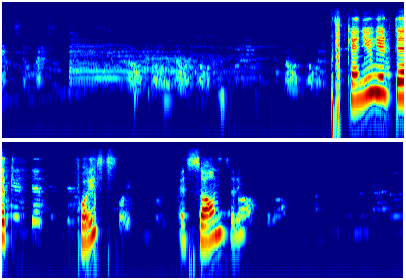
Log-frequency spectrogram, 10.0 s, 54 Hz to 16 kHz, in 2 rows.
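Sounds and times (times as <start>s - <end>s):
music with held notes: 0.8s - 4.1s.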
